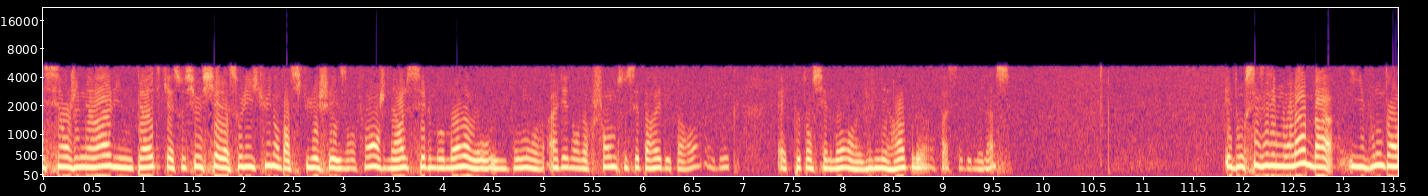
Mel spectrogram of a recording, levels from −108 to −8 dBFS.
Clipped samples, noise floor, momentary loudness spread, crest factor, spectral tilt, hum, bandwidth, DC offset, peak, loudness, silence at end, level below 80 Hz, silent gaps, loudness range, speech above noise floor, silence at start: under 0.1%; -35 dBFS; 13 LU; 12 dB; -5.5 dB/octave; none; 5.4 kHz; under 0.1%; 0 dBFS; -11 LUFS; 0 s; -40 dBFS; none; 6 LU; 25 dB; 0 s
